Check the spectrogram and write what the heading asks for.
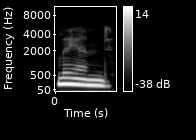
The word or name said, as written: Lynd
